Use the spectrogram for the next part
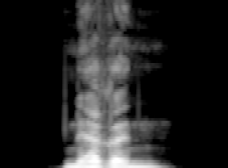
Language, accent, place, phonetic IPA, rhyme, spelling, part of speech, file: German, Germany, Berlin, [ˈnɛʁɪn], -ɛʁɪn, Närrin, noun, De-Närrin.ogg
- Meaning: female equivalent of Narr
